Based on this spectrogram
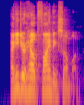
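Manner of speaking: ordinary delivery, nothing marked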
